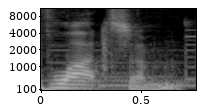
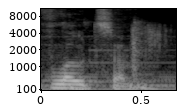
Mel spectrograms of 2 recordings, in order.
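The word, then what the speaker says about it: flotsam: I said flatsom, which is the correct name. You said floatsome. I thought floatsome is how you say f l o t s a m.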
